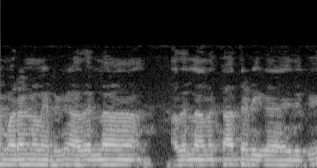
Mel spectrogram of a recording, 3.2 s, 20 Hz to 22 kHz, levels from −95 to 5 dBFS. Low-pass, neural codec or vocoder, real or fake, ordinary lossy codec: 7.2 kHz; none; real; none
